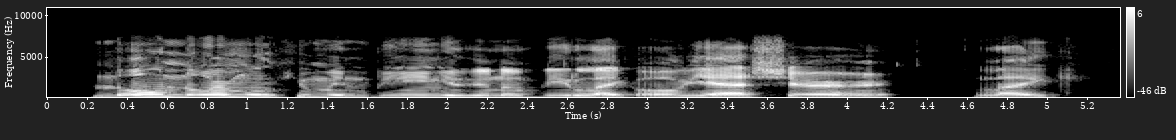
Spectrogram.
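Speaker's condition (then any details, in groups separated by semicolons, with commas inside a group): Cerebral palsy, mixed, mild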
